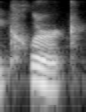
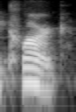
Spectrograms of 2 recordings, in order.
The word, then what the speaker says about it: clerk: chaucer was a controller of customs and justice of the peace and later a clark in the us we say clerk the british say clark of the king's work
